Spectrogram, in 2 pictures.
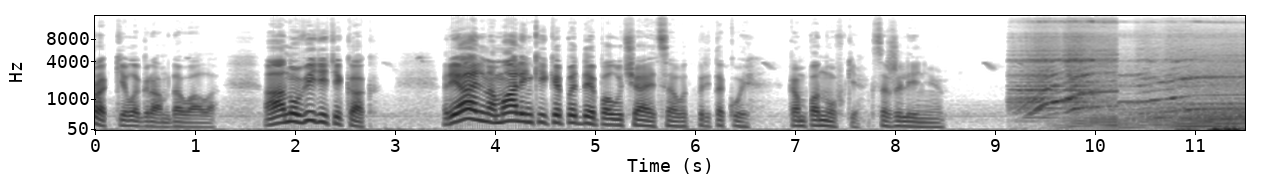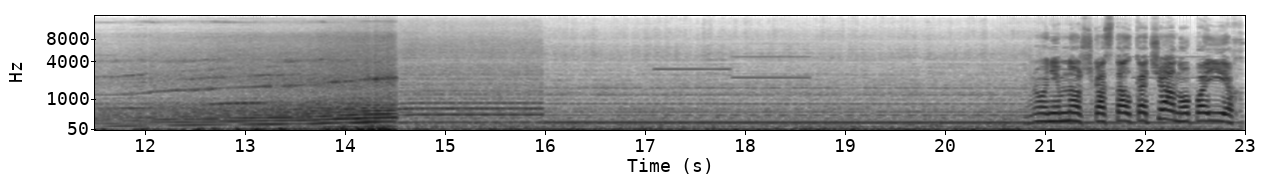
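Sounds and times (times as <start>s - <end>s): electric motors and propellers whining: 9.2s - 23.0s.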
